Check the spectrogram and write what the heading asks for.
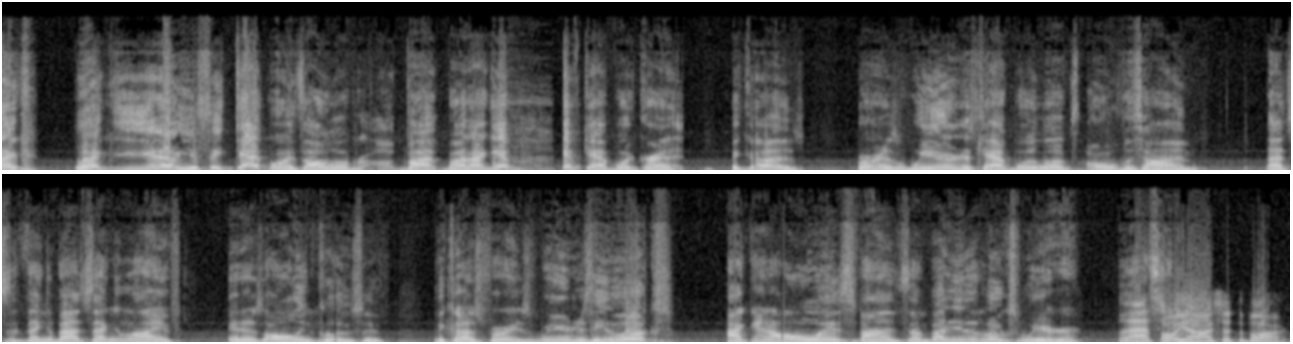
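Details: Adult male stand-up comedian with cerebral palsy; real dysarthria due to cerebral palsy.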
